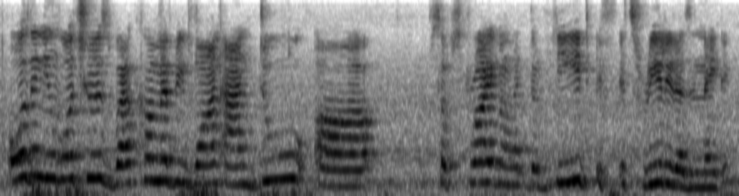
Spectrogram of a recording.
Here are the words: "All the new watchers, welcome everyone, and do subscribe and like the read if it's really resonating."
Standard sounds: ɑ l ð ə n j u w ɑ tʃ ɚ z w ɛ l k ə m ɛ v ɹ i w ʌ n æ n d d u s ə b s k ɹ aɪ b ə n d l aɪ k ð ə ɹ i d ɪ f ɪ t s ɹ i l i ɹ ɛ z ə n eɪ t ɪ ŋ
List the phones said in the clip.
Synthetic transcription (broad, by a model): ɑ l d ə n j u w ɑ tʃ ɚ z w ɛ l k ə m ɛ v ɹ i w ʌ n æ n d d u s ə b s k ɹ aɪ b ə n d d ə l i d ɪ f ɪ t s ɹ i l i ɹ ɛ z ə n eɪ t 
